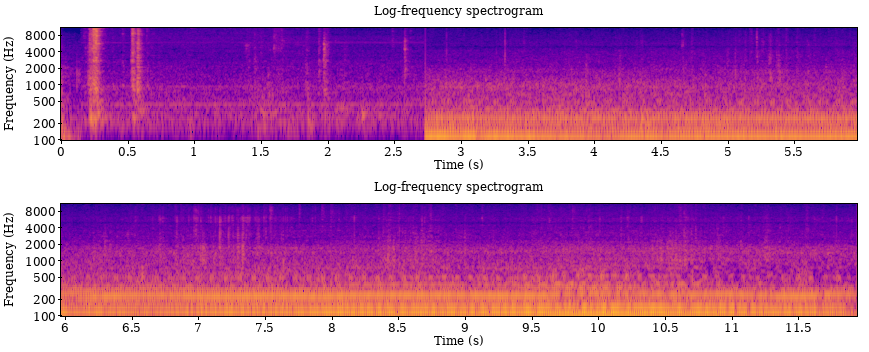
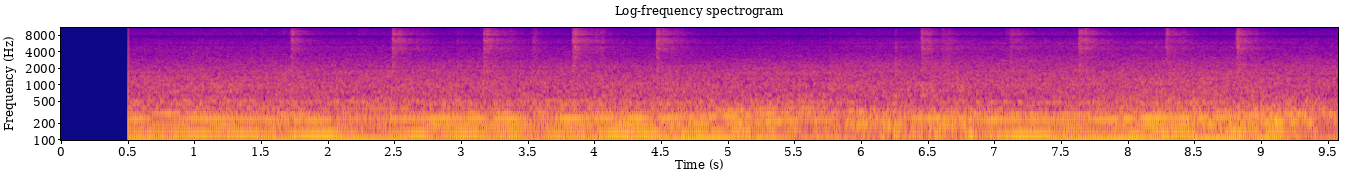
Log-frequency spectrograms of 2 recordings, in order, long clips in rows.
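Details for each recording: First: 2017 Nissan GTR after reverting a half-inch-thick setup to stock and torquing lug nuts to 94 ft-lb: smooth engine drone as the car moves, no metallic clicking from the front wheel in turns; clicking fixed. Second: 2017 Nissan GT-R cornering sharply: light metallic clicks roughly every second over a deep engine rumble, caused by rust between hub and brake rotor; fixed by separating, wire-brushing and anti-seizing the hub-rotor contact.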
